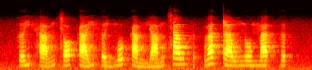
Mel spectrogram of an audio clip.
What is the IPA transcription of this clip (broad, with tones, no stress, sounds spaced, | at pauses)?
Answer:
k ə˧˥ j h a˨˩˦ m c ɔ˧˥ k a˨˩˦ j h ə˨˩ j m o˧˥ k a˨˩ m j a˨˩˦ m c a˧ w h ə˨˩ k̚ v a˦˥ t̚ ʈ a˧ w n o˧ m a˦˥ t̚ k ə˦˥ k̚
